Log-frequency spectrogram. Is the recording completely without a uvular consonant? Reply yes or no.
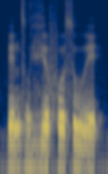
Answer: yes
